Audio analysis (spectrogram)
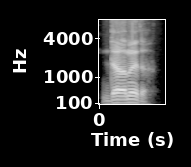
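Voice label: Vox Deny Japanese; Riheet; kingsraid audio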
